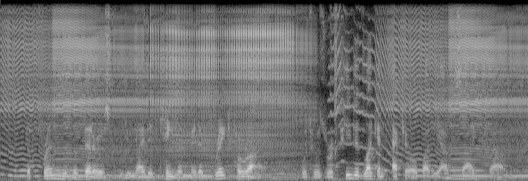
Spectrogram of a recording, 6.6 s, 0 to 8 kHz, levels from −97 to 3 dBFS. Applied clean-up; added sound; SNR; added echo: none; Squeak / Cupboard open or close; 0 dB; none.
